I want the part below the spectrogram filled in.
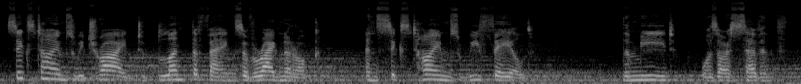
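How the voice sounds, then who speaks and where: A woman playing a solemn, banished giantess sorceress who mourns her husband, speaking gravely and formally in a video game. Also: mid-range voice, takes it slowly, background noise, lightly acted. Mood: solemn, wounded. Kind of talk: dramatic video game acting.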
